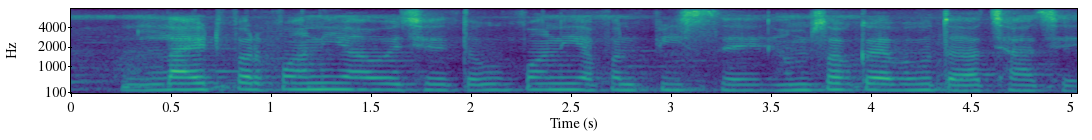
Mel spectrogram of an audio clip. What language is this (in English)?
Maithili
